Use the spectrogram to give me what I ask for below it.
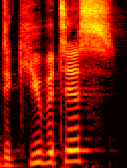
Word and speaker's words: decubitus: adequate blood supply by prolonged pressure called also decubitus ulcer chair did i say that right decubitus i said it right sweet uh those sound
